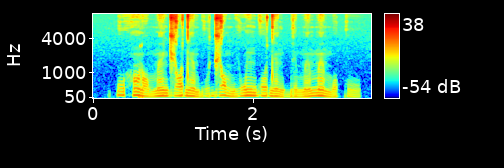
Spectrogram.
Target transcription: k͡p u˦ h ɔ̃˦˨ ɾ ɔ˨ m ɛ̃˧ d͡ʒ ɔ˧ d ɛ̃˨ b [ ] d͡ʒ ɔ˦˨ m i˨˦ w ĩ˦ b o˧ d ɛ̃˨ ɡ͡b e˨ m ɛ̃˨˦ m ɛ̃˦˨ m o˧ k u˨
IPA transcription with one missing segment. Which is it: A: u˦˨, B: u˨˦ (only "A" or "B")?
B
